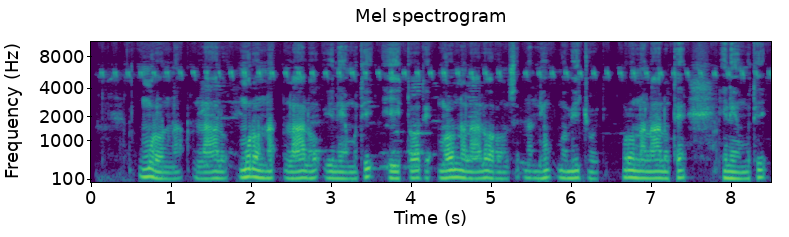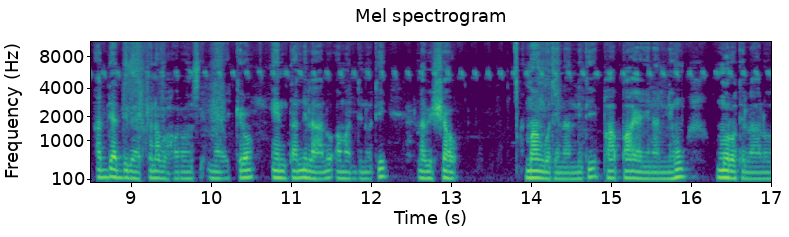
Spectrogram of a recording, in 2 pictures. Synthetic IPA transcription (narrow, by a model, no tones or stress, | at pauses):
mʊɾɔnːɐlaːlɔmʊɾɔnːɐlaːlɔjɪneːmʊt̪ɪhiːt̪ːoːt̪ɛmʊɾɔnːɐlaːlɔɐɾoːnsɪnɐnːɪhʊmɐmiːt͡ʃːojt̪ɪ̥mʊɾɔnːɐlaːlɔt̪ɛjɪneːmʊt̪ɪɐd̪ːɪɐd̪ːɪbɛjɐt͡ʃːɔnɐbɐhɐɾoːnsɪnɛjɐɪkːɪɾɔɪnt̪ːɐnːɪlaːlɔʔɐmɐd̪ːɪnɔt̪ɪlɐbɪʃːɐwɔ | mɐŋɡɔt̪ɛnɐnːɪt̪ɪpaːpːaːjɐjɪnɐnːɪhʊmʊɾɔt̪ɛlaːlɔ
